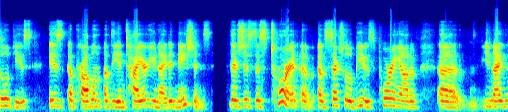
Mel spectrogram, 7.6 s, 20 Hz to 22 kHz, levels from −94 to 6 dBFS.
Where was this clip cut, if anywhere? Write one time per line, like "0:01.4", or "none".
0:03.3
